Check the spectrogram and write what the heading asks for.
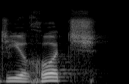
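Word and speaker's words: Dia dhuit: And it's weird because it's spelled like not like Giochoch, but that's how you say it.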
